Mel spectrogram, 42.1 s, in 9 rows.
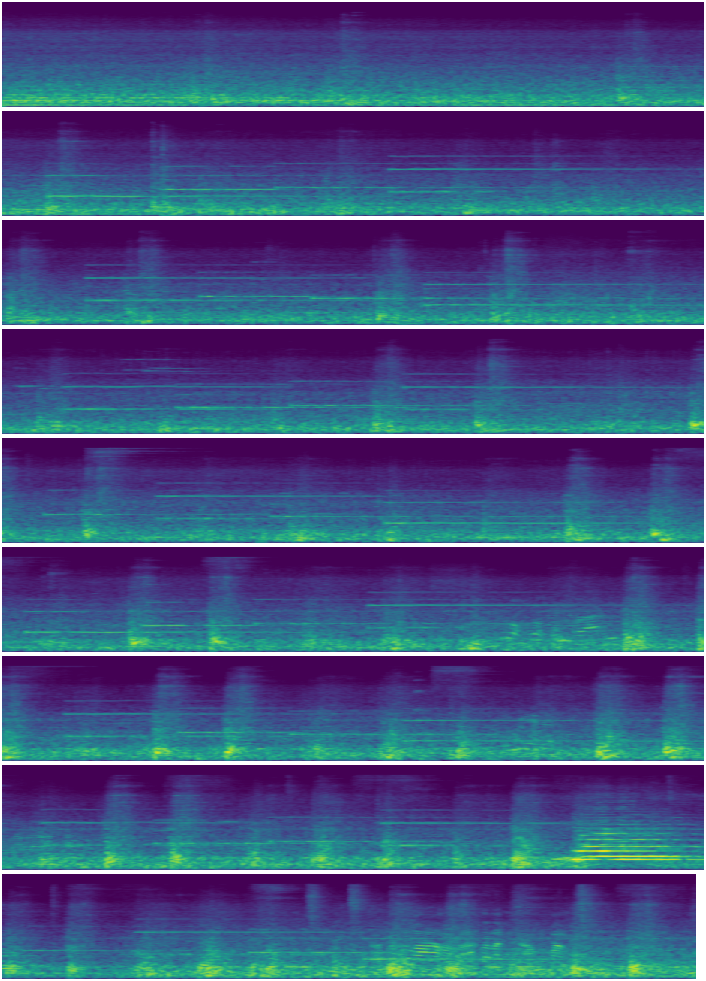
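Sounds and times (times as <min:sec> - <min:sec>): train wheels clicking over rail joints: 0:00.0 - 0:02.8, 0:03.7 - 0:42.0
train rumble: 0:00.0 - 0:42.0.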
